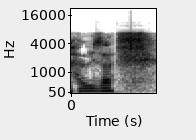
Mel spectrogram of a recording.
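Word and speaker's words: Houser: And the lead team was, I think it was Dan Hauser, or is that how you pronounce his surname? Yeah. Hauser.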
